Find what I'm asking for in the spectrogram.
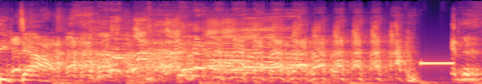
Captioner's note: everyone laughing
